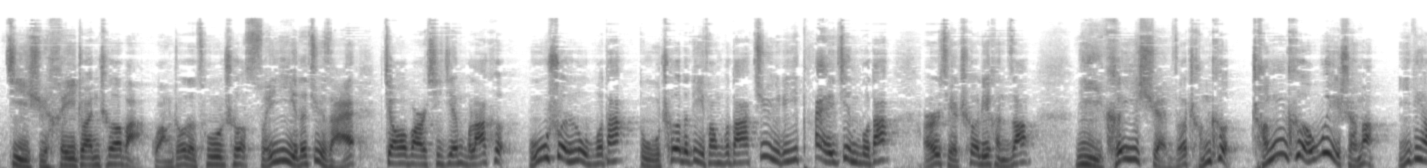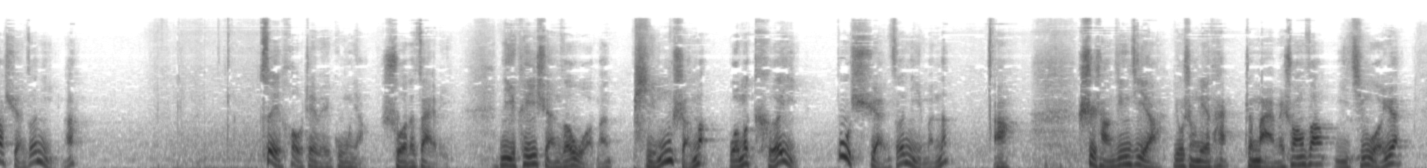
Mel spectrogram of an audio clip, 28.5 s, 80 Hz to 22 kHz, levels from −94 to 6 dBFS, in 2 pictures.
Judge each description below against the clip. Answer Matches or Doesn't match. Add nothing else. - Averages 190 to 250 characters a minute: Matches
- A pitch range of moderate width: Doesn't match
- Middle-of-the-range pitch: Matches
